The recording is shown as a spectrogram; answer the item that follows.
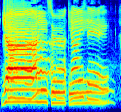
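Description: A high-pitched voice singing a short phrase of held notes, some sliding up or down between pitches, with brief breaks between notes.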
